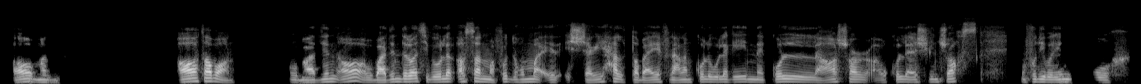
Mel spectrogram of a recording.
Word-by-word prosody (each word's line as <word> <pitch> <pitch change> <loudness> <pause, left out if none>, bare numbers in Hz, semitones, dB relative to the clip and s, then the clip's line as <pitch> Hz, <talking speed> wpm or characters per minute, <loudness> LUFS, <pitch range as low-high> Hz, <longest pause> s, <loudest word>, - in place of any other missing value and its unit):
آه. 135 - +5
ما 110 -1 -3 1.3
آه 140 - +10
طبعًا. 145 - +5 0.5
وبعدين 105 +5 -1
آه، - - +3
وبعدين 105 +5 +2
دلوقتي 135 -1 +3
بيقول 120 +2 0
لك 140 - +3
أصلًا 135 +3 +2
المفروض 120 0 -4
هُم 120 +2 -2
ال - - -5
الشريحة 115 +6 0
الطبيعية 110 -1 -2
في - - -15
العالم 115 0 -1
كله 120 +1 -5
بيقولوا 120 -1 -2
لك 115 - -14
إيه 120 +1 -3
إن 115 -2 -4
كل 125 -4 -1
10 115 0 -2
أو 100 - -11
كل 120 +2 -6
20 115 +1 -3
شخص - - -2 0.5
المفروض 125 0 -6
يبقى 115 -2 0
ليهم 120 +1 -1 0.2
دكتور. 105 -2 -8
120 Hz, 175 wpm, -24 LUFS, 110-125 Hz, 1.3 s, آه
